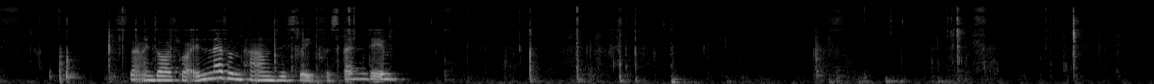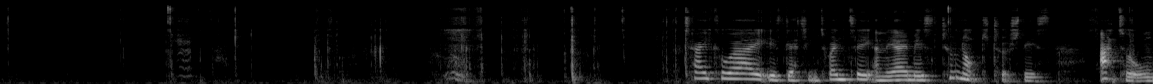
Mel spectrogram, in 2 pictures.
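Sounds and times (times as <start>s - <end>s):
plastic envelopes crinkling: 0.1s - 18.4s.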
